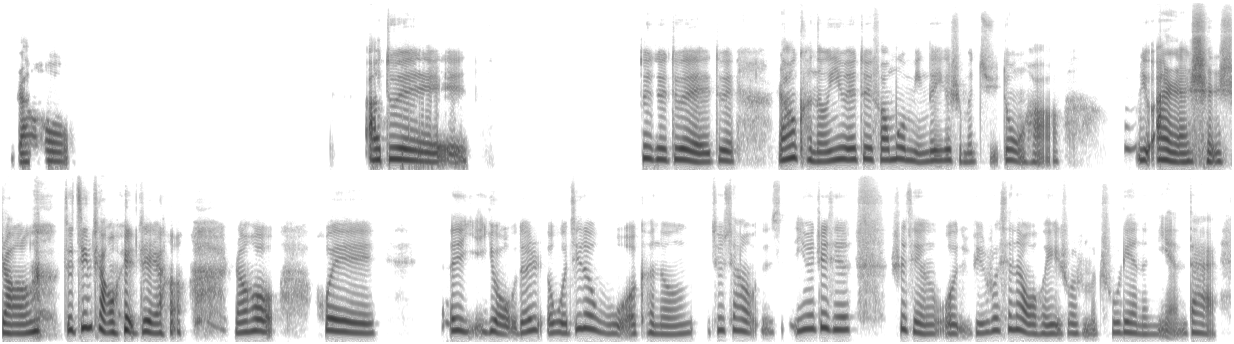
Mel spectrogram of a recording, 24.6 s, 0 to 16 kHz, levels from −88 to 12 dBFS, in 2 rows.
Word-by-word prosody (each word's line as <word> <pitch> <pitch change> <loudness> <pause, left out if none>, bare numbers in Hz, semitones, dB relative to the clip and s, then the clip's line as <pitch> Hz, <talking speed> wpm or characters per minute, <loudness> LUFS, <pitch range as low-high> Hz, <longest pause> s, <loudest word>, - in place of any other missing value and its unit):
然 190 - +3
后 195 +1 -1 2.9
啊， - - +6
对。 225 -6 +3 1.7
对 265 -2 +3
对 240 -1 +2
对， 210 -6 +4
对。 215 0 0 0.4
然 235 - +4
后 275 - +6
可 235 -4 -2
能 200 0 0
因 245 +3 +3
为 240 0 +4
对 245 0 0
方 230 0 0
莫 250 +1 +2
名 200 -5 -2
的 210 - +1
一 220 - 0
个 230 - +2
什 220 - -9
么 190 - -6
举 - - -15
动 225 -2 -2
哈， - - -7 0.8
又 220 - +2
黯 240 - +5
然 190 0 +2
神 195 -1 +1
伤， 200 0 +1 0.3
就 275 - +3
经 320 +6 +5
常 270 -9 +5
会 250 +3 +6
这 230 +4 +4
样。 210 0 -1 0.7
然 225 0 0
后 250 0 +2 0.4
会 225 -6 +3 0.7
呃， 260 - +3 0.3
有 215 -7 0
的 220 - -2 0.2
我 210 0 -1
记 250 +9 -3
得 305 -2 +2
我 195 -5 -5
可 210 0 -7
能 185 +2 -7 0.2
就 270 +3 -5
像 255 -4 -5 0.3
因 280 -5 -3
为 295 - 0
这 320 +2 +1
些 280 -1 -1 0.4
事 290 - -4
情 205 -6 -3
我 195 -3 -3 0.2
比 205 - -7
如 210 - -6
说 265 - -3
现 285 +2 -4
在 270 -3 +1
我 200 -3 -1
可 190 0 -6
以 195 0 -2
说 205 -1 -8
什 - - -14
么 - - -12
初 220 - -10
恋 215 -2 -3
的 185 - -9
年 180 - -11
代， 215 -3 -6
220 Hz, 180 characters per minute, -22 LUFS, 200-245 Hz, 2.9 s, 啊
